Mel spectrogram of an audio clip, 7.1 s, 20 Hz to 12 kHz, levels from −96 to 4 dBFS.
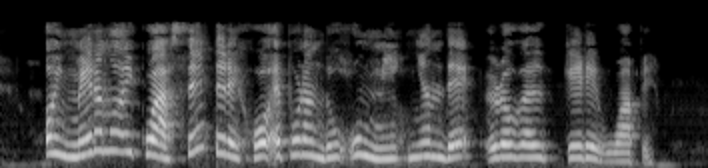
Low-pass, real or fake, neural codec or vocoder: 7.2 kHz; fake; codec, 16 kHz, 4 kbps, X-Codec, WavLM features, trained on Multilingual LibriSpeech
